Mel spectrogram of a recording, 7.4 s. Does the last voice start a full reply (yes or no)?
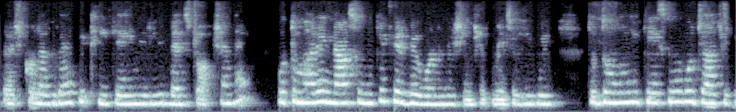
no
